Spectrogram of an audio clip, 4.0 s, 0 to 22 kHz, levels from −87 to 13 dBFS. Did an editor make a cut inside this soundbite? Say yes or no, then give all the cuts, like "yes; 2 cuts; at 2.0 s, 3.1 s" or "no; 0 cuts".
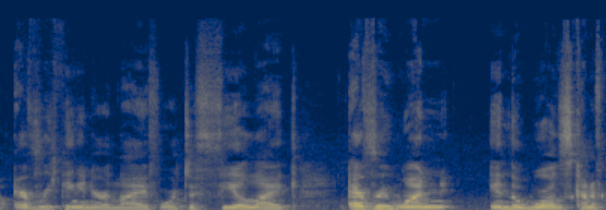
no; 0 cuts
